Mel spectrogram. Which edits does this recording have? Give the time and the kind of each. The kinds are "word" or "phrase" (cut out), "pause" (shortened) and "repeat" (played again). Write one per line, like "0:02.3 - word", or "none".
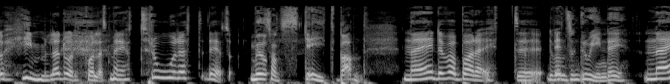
0:02.6 - phrase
